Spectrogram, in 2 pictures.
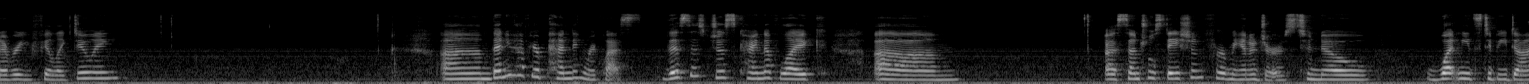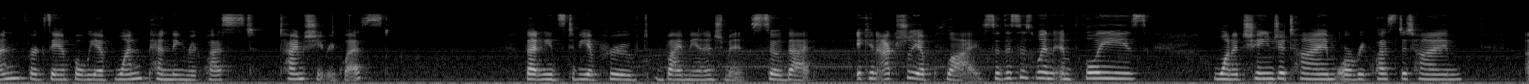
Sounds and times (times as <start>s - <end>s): Speech: 0.0s - 1.3s, 4.4s - 9.6s, 10.9s - 19.2s, 20.5s - 26.8s, 27.4s - 30.0s.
